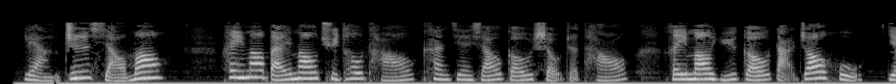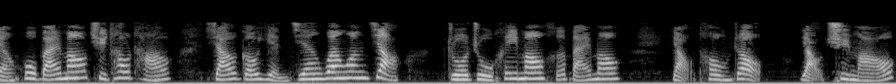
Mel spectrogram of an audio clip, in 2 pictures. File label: chinese tongue twister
